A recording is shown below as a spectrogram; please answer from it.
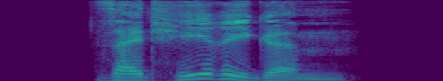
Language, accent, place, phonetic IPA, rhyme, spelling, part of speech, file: German, Germany, Berlin, [ˌzaɪ̯tˈheːʁɪɡəm], -eːʁɪɡəm, seitherigem, adjective, De-seitherigem.ogg
- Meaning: strong dative masculine/neuter singular of seitherig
